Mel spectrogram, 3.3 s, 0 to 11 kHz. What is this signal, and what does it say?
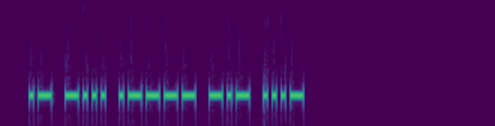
Morse code, heard as a keyed tone, about 52 wpm, 700 Hz. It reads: AB1KV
